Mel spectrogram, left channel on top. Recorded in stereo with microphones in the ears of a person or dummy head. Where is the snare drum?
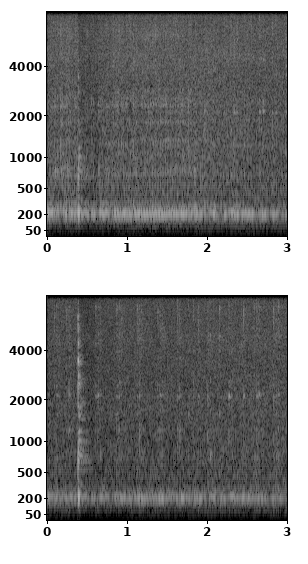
70° right (ahead or behind).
